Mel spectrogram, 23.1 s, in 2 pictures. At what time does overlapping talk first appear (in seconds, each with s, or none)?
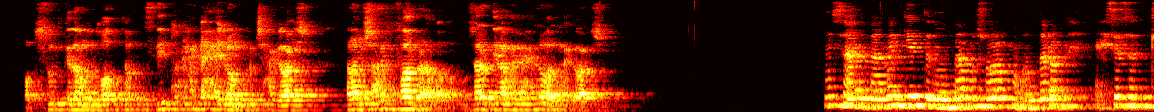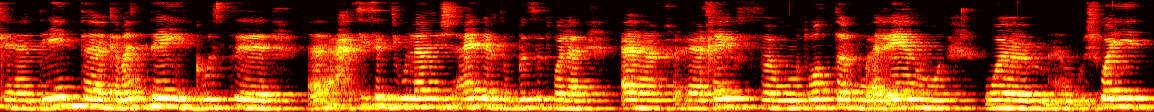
none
